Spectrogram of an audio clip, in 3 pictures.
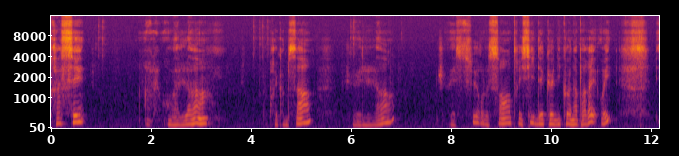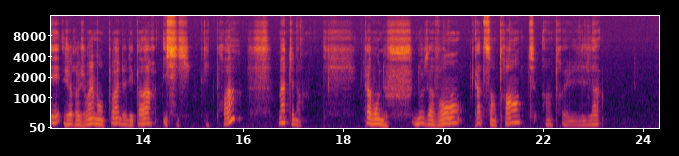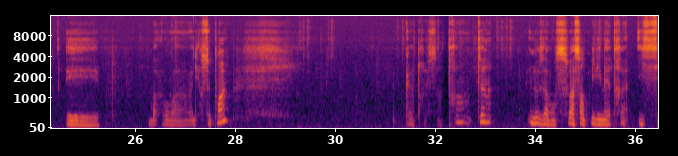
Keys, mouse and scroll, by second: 0.0 Return, 2.0 click, 2.2 typing, 4.1 click, 6.7 click, 10.7 click, 11.7 right click, 11.7 click, 14.1 click, 15.0 right click, 16.1 right click, 16.7-17.4 right drag, 19.5 click, 20.5 click, 22.8 click, 27.8 click, 30.3 click, 31.5 KP_4, 31.8 KP_3, 32.2 KP_0, 32.3 KP_Enter, 35.4 right click.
